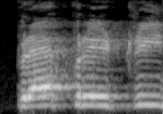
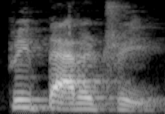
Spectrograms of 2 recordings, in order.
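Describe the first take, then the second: First: प्रिपरेटरी said the wrong way, as a warning example; the mistaken form प्रिपरेटरी; wrong pronunciation. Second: प्रिपेरेटरी with a clear long "pe" in the middle; correct pronunciation. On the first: Teacher to students: wrong form first, said louder. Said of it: "प्रिपरेटरी नहीं". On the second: Teacher to students: the right form, calm model. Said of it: "इसका सही pronunciation है". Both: Shown as a demonstration.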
